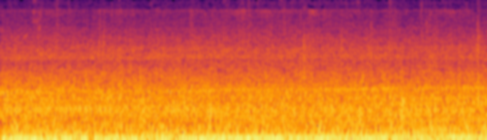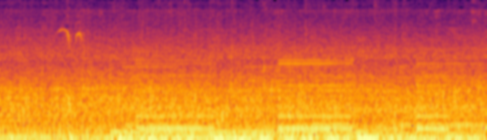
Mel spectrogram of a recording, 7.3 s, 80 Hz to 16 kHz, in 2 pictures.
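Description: Articulated tractor in Farming Simulator 25 pulling a plow across a field, a steady low engine drone with faint tonal whine running continuously throughout, no talk.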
